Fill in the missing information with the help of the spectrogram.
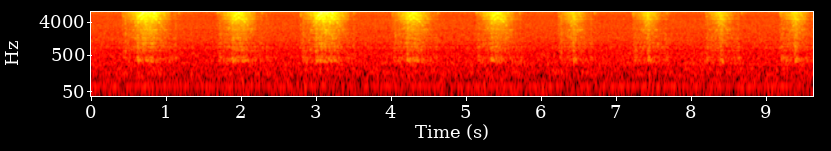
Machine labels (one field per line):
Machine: slide rail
